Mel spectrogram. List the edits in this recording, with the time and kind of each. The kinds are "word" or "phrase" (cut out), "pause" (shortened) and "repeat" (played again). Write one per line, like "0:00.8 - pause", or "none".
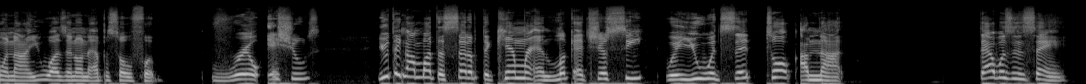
0:07.6 - word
